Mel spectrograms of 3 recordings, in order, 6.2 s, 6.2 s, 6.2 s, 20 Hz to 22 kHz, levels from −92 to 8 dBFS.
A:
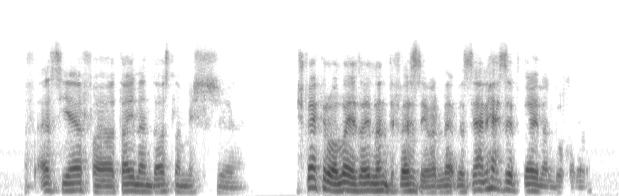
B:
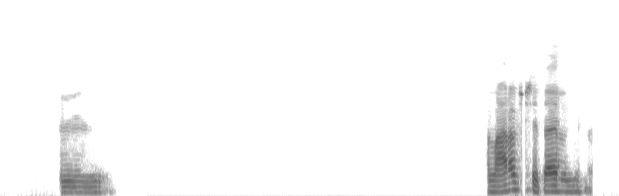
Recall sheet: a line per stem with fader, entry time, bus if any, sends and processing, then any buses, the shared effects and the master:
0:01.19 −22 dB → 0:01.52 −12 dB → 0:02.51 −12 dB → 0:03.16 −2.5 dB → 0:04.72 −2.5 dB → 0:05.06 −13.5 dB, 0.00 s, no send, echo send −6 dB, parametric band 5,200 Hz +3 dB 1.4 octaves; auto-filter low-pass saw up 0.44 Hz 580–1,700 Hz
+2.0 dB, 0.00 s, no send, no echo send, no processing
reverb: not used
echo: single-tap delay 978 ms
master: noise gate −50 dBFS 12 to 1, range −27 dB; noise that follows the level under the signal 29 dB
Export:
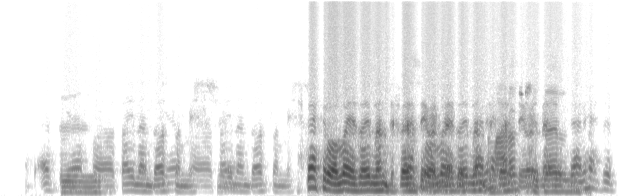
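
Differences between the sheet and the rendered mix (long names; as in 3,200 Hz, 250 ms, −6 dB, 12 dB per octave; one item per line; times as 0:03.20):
stem B +2.0 dB → −7.0 dB
master: missing noise gate −50 dBFS 12 to 1, range −27 dB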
